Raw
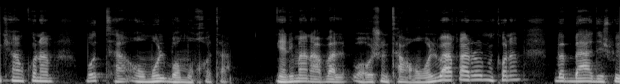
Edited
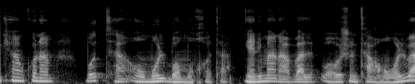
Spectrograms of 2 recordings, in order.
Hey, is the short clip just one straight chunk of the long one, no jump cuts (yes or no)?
no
